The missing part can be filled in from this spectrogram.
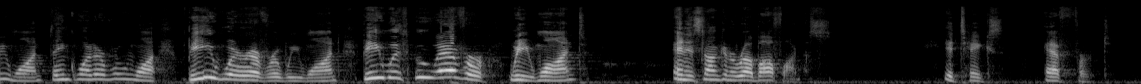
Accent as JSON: {"language": "English", "country": "United States", "said": "As an American, I will never submit to the enemy. As an American, as a patriotic American, I will never submit."}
